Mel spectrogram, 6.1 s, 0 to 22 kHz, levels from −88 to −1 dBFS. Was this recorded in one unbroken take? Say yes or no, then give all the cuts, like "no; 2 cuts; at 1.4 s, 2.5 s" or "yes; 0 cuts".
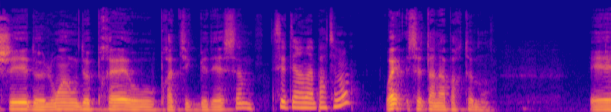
yes; 0 cuts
